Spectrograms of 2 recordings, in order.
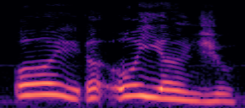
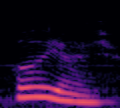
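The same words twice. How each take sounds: First: Higher, louder mock-sweet hello; ironic greeting. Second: Loving greeting. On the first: Musician demonstrating intention, ironic hello to a friend. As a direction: say hi with an ironic edge. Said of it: "um é meio, meio irônico". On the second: Musician demonstrating intention, loving hello to a friend. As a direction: greet someone you love, gently. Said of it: "é amoroso". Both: Shown as a demonstration.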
